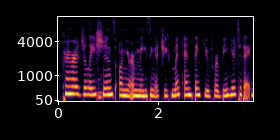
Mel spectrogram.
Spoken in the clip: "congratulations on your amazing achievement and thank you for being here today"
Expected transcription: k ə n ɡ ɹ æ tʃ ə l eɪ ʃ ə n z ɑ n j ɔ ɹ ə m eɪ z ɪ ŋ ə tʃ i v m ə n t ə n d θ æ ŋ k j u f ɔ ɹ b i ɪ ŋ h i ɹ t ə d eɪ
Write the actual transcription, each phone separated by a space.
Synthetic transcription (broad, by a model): k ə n ɡ ɹ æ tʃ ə l eɪ ʃ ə n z ɑ n j ɔ ɹ ə m eɪ z ɪ ŋ ə tʃ i v m ə n t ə n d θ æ ŋ k j u f ɔ ɹ b i ɪ ŋ h i ɹ t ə d eɪ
